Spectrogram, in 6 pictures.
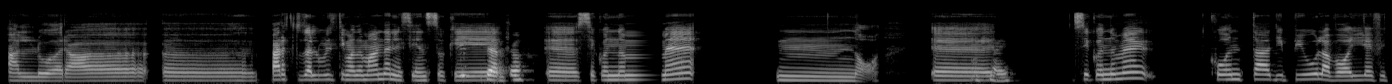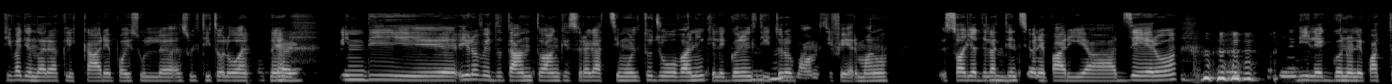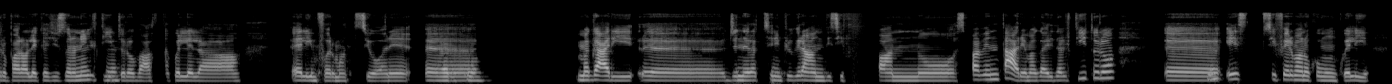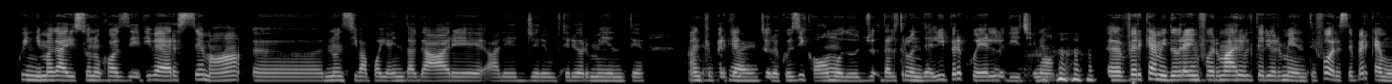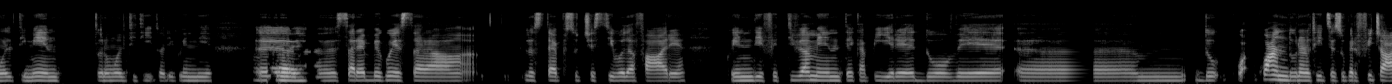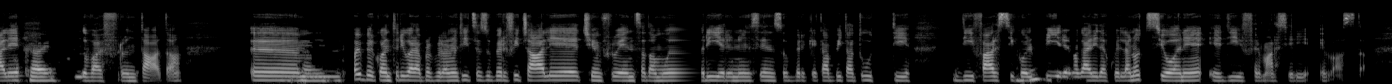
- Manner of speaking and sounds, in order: drawn out: "Allora"; drawn out: "ehm"; distorted speech; drawn out: "quindi"; chuckle; drawn out: "ehm"; chuckle; unintelligible speech
- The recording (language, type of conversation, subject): Italian, podcast, In che modo la rappresentazione delle minoranze nei media incide sulla società?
